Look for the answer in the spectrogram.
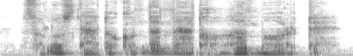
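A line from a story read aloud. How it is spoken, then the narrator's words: Muffled, terrified breath. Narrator (Italian): Fiatò con voce smorzata mentre il sangue gli si coagulava nelle vene alla vista del suo spaventevole interlocutore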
